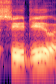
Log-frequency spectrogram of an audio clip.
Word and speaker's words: sudo: got you I also say I also say pseudo instead of sudo and I know it's super user do it's like technically Sudo is more correct but I don't know I just say pseudo same it's pseudo um now I literally have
